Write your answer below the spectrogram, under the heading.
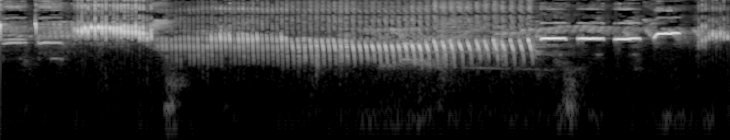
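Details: Red Belgian canary delivering a high buzzy rattle, then a long even trill of many rapid notes, closing with four drawn-out flat whistles.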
